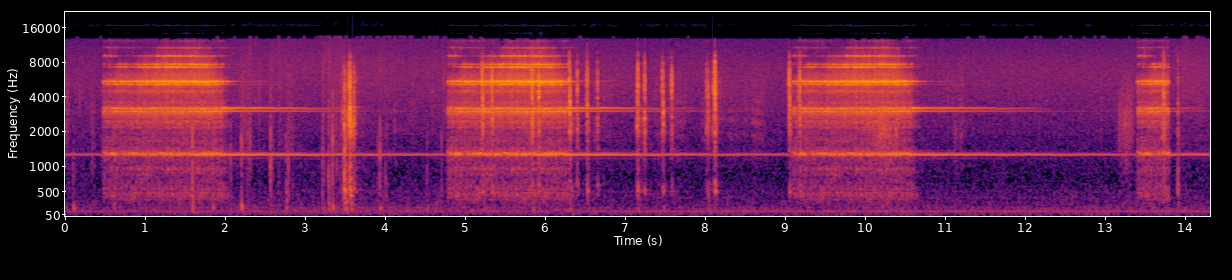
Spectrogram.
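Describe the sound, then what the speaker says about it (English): An old-fashioned telephone bell rings indoors in three long bursts separated by pauses, with small knocks and clicks between rings and a fainter start of a fourth ring at the end. "Don't pick the phone up until I tell you to."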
